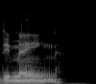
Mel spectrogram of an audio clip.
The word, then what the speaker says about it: demesne: It's D-E-M-E-S-N-E, like Demesne. – D-E-M. – It's spelled Demesne. – Okay. – But it's pronounced Demain.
